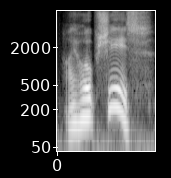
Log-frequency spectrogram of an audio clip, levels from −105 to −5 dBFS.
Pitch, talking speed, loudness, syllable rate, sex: 155 Hz, 195 wpm, -17 LUFS, 4.0 syllables/s, male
